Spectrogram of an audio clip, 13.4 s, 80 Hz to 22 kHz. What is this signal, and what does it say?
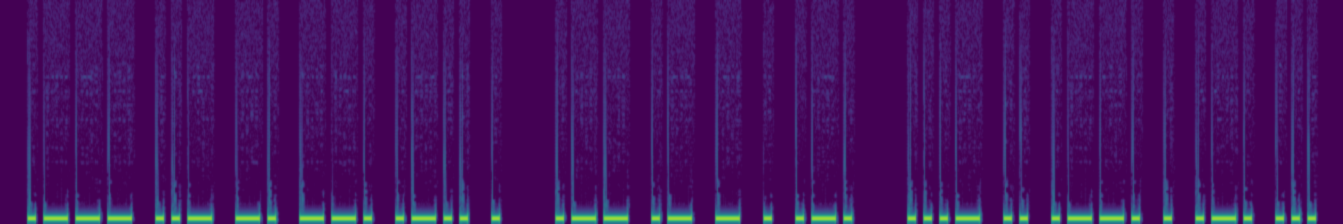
Morse code, heard as a keyed tone, about 15 wpm, 700 Hz. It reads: JUNGLE WATER VIPERS
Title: Pangram Challenge v2 - 15wpm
